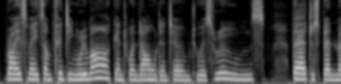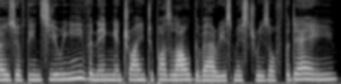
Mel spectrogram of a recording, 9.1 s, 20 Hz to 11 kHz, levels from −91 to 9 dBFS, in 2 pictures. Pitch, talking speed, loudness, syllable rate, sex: 200 Hz, 205 wpm, -20 LUFS, 5.0 syllables/s, female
